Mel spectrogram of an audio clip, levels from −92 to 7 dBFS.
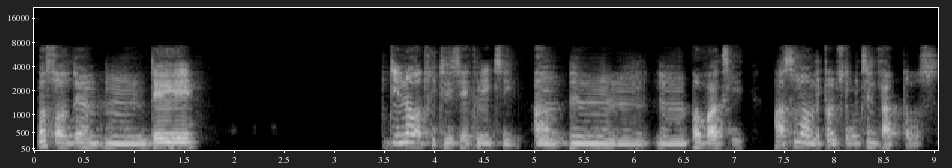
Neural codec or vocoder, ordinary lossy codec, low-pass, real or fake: codec, 44.1 kHz, 1.7 kbps, Pupu-Codec; MP3, 64 kbps; 7.2 kHz; fake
